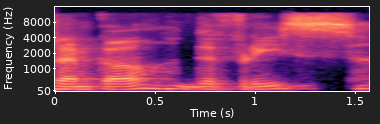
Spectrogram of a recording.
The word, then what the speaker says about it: Remco de Vries: jump in sure so my name is remco de frise which is difficult to pronounce in english but you did very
